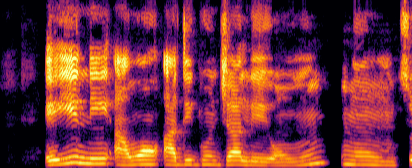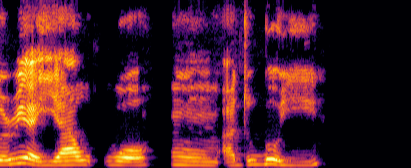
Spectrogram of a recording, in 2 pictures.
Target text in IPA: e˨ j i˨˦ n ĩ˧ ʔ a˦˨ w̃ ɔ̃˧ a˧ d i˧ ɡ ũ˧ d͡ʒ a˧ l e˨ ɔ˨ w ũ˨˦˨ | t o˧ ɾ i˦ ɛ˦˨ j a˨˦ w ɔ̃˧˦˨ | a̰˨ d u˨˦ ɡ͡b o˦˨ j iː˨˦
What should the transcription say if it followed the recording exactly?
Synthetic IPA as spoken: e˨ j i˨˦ n ĩ˧ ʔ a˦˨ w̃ ɔ̃˧ a˧ d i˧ ɡ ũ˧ d͡ʒ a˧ l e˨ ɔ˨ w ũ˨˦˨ | t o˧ ɾ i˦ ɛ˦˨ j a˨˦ w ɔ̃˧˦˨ | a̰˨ d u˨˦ ɡ͡b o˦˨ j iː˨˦

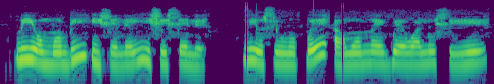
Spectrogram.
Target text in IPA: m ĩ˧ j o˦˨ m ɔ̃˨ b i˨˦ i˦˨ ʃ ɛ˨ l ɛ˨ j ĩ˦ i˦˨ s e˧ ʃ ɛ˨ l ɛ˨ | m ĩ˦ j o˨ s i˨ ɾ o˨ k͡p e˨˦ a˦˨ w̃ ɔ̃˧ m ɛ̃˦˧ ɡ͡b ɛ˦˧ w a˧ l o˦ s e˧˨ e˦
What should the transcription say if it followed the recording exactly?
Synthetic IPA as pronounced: m ĩ˧ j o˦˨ m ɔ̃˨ b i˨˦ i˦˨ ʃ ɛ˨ l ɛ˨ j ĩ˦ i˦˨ ʃ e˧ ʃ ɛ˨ l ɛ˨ | m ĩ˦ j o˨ s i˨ ɾ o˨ k͡p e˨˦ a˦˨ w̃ ɔ̃˧ m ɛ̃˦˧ ɡ͡b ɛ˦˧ w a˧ l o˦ ʃ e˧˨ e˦

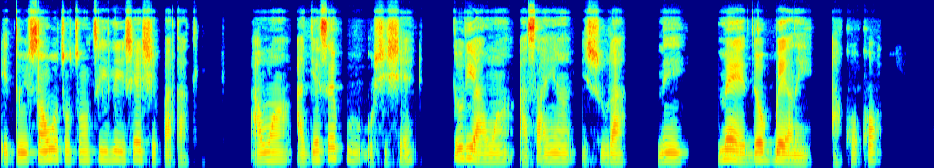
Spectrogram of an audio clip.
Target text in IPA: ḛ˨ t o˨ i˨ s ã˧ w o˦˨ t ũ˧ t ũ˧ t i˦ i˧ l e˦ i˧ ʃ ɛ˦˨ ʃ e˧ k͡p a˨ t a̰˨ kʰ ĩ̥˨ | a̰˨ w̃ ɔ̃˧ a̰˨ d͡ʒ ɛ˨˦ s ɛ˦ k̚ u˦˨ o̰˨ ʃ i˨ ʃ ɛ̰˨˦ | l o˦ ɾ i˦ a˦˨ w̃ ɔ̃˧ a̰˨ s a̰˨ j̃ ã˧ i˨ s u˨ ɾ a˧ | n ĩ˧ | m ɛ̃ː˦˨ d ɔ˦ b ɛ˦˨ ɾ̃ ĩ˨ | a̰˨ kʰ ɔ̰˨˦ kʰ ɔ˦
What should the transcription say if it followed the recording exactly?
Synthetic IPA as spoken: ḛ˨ t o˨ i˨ s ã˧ w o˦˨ t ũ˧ t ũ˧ t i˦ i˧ l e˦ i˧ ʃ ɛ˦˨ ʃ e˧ k͡p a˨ t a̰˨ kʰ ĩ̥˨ | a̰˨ w̃ ɔ̃˧ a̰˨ d͡ʒ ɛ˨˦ s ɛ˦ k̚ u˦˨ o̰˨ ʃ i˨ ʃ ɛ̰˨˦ | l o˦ ɾ i˦ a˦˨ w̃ ɔ̃˧ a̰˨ s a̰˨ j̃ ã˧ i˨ s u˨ ɾ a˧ | n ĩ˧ | m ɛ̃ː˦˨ d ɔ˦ ɡ͡b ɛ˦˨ ɾ̃ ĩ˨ | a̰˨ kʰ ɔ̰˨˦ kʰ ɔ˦

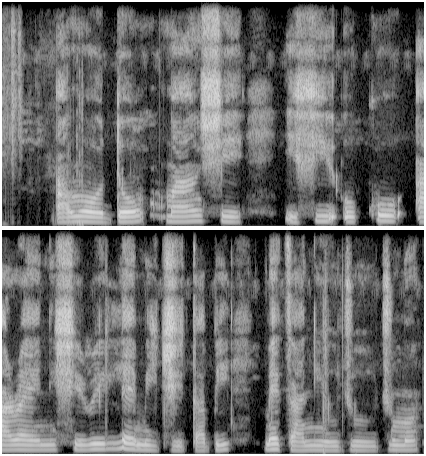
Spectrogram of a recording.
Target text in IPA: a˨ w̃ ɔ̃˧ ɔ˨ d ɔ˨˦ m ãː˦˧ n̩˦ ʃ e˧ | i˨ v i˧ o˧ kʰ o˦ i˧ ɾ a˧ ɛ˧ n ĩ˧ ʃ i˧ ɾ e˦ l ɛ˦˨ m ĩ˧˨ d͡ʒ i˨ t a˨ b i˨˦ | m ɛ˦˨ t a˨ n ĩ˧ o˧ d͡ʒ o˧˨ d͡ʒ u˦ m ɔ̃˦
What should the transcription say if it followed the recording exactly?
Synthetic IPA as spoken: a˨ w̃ ɔ̃˧ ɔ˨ d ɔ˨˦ m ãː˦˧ n̩˦ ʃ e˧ | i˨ f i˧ o˧ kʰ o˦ a˧ ɾ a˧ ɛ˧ n ĩ˧ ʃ e˧ ɾ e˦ l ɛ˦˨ m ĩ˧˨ d͡ʒ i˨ t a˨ b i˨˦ | m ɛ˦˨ t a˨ n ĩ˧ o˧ d͡ʒ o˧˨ d͡ʒ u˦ m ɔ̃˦

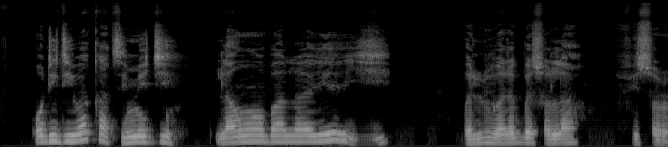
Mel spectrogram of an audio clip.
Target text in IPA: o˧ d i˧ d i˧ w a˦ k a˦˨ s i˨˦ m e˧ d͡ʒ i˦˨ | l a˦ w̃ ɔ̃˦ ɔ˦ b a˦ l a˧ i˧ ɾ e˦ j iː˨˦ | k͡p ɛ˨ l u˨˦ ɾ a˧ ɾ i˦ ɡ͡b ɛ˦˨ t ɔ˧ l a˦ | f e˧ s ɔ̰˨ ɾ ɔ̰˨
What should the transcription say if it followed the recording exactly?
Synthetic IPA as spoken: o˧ d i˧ d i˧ w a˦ k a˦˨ t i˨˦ m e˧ d͡ʒ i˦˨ | l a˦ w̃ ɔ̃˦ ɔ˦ b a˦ l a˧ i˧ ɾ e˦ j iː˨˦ | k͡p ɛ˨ l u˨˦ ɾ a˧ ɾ ɛ˦ ɡ͡b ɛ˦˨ s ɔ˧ l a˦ | f i˧ s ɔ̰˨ ɾ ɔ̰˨

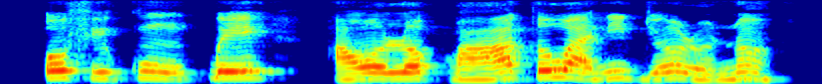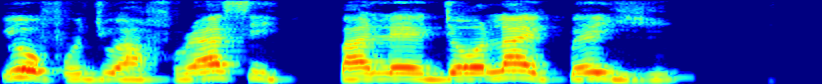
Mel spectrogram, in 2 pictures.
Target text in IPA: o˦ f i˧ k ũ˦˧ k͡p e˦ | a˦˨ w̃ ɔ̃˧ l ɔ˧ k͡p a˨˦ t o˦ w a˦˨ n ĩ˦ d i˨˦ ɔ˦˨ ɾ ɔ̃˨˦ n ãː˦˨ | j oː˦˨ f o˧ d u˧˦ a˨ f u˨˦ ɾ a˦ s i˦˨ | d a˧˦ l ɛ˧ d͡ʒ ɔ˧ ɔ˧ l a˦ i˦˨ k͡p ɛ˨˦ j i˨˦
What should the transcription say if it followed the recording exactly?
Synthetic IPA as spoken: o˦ f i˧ k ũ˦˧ k͡p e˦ | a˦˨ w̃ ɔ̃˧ l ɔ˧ k͡p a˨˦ t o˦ w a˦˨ n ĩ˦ d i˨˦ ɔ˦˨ ɾ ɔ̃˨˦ n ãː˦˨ | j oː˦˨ f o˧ d͡ʒ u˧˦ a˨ f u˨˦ ɾ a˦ s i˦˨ | b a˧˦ l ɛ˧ d͡ʒ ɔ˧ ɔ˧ l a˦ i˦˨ k͡p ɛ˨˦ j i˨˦

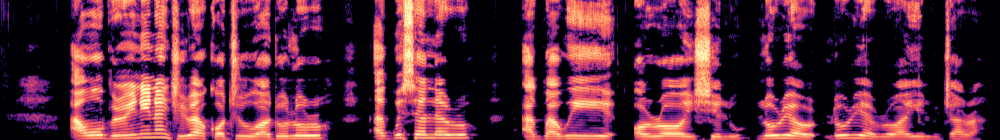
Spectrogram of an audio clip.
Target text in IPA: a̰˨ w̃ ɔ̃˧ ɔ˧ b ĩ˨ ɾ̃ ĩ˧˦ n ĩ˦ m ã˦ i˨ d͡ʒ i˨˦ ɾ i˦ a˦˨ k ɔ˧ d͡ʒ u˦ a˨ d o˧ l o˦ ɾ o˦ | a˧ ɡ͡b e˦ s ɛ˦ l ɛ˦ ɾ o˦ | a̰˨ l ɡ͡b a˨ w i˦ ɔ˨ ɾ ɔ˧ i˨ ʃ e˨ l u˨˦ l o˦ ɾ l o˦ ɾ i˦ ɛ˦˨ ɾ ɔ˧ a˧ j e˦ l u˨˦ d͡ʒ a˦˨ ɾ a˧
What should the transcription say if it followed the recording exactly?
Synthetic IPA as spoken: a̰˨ w̃ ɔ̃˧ o˧ b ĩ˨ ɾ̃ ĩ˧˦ n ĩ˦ n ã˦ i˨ d͡ʒ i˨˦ ɾ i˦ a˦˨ k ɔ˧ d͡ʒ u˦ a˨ d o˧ l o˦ ɾ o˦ | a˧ ɡ͡b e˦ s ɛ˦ l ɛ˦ ɾ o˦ | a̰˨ ɡ͡b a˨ w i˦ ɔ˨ ɾ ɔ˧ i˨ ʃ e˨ l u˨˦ l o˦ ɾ l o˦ ɾ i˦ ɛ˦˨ ɾ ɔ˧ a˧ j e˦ l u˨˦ d͡ʒ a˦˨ ɾ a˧

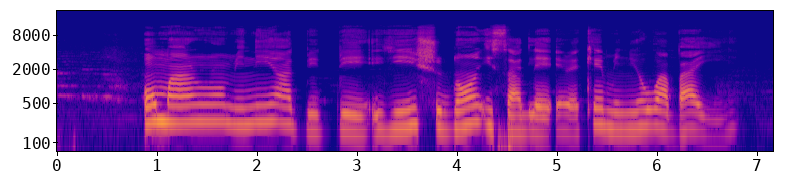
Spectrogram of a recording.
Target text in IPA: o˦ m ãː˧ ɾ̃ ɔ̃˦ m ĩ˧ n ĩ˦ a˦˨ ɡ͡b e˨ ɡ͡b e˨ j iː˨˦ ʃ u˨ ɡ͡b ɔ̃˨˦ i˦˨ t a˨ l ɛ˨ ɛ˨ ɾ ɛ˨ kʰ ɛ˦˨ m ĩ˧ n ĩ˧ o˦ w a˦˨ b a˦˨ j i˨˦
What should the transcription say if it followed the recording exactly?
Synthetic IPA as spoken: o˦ m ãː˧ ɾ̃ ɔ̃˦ m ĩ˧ n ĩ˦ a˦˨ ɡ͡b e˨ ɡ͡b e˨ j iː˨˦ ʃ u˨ ɡ͡b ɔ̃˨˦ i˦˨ s a˨ l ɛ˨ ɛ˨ ɾ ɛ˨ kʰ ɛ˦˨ m ĩ˧ n ĩ˧ o˦ w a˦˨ b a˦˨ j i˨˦

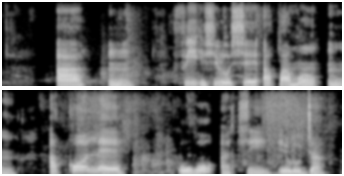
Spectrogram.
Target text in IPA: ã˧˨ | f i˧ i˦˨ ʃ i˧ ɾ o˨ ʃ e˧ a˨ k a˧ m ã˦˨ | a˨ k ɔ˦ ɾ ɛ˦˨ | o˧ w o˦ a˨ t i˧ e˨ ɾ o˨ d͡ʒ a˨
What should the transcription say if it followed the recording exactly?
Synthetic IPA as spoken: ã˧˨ | f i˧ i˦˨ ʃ i˧ ɾ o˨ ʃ e˧ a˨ k͡p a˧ m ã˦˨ | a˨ k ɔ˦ l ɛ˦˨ | o˧ w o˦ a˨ t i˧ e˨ ɾ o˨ d͡ʒ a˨

